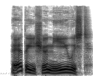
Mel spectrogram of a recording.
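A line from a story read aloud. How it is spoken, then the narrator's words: Mocking. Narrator (Russian): говорит Корней насмешливо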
